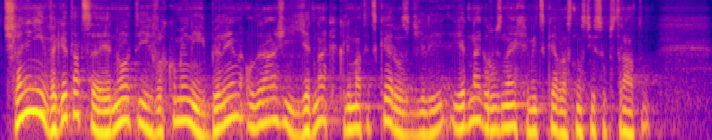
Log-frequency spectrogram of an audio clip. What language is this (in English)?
Czech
